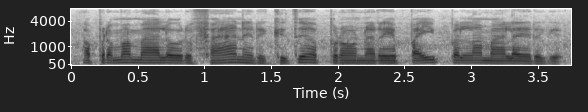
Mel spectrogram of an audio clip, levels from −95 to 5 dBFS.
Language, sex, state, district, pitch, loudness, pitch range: Tamil, male, Tamil Nadu, Kanyakumari, 130 Hz, -15 LUFS, 125-135 Hz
